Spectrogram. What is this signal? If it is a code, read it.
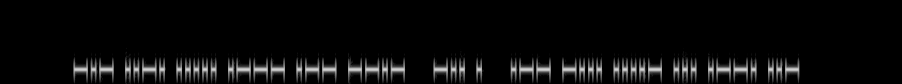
Morse code, heard as a keyed tone, about 28 wpm, 700 Hz. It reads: KF5JWQ DE WB4SPU
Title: USA Callsign DE Callsign - 6 Characters - 28wpm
